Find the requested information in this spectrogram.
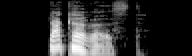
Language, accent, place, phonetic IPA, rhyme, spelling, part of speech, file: German, Germany, Berlin, [ˈɡakəʁəst], -akəʁəst, gackerest, verb, De-gackerest.ogg
- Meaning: second-person singular subjunctive I of gackern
